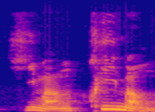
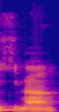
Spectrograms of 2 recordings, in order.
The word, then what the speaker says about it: 희망: 다만 세 번째 것은 자음 더하기 의는 의를 이로 발음한다, 의를 이로 발음한다 라고 하는 것. 여기 나와 있네요, 여러분들. 8쪽에 나와 있죠. 이것은 닐리리, 무디, 희망, 닐리리, 무디 이렇게 발음할 필요 없어요. 이것은 로 발음한답니다. 로 발음한답니다. 그러니까 닐리리, 무니, 희망 이렇게 발음하면 되겠습니다.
